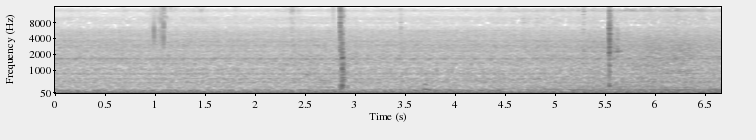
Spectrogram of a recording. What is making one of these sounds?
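A knife chops sharply on a wooden block.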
